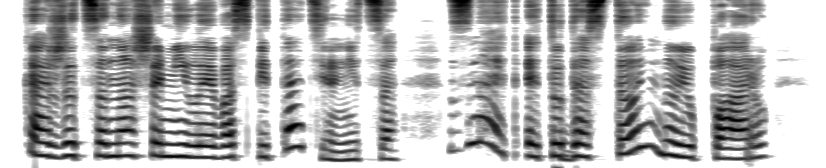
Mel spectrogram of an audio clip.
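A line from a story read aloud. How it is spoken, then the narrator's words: Cooing. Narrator (Russian): проворковала пани Калиновская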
